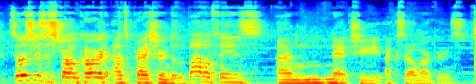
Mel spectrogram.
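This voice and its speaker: Music plays in the background as a man speaks in a high pitch with lively intonation. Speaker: card game deck reviewer. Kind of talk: casual talk to camera.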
